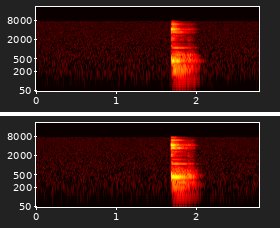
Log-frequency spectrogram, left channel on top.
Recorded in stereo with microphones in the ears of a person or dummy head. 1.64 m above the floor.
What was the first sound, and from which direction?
A cowbell, 45° right (ahead or behind).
